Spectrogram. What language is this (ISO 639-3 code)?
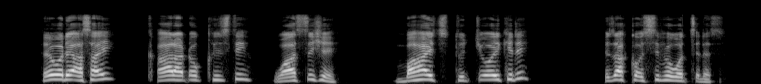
gmv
